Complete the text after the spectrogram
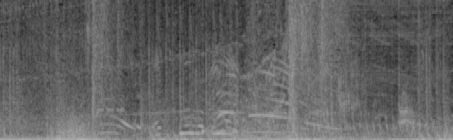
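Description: Energy blasts crackle with bright whooshing bursts.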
